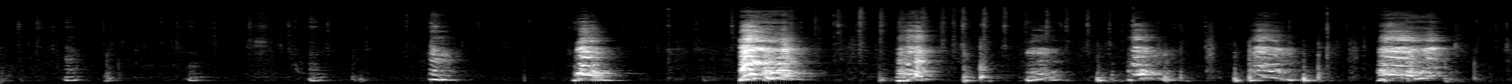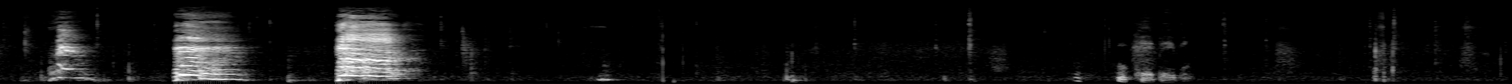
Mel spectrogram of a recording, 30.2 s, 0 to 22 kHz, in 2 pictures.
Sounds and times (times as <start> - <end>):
Speech: 26.2 - 27.1.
